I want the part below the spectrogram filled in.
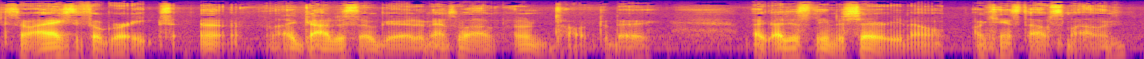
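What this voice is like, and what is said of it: Scratchy, recovering voice. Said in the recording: “my voice is starting to come back. It's still a little scratchy ... I just sound bad”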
